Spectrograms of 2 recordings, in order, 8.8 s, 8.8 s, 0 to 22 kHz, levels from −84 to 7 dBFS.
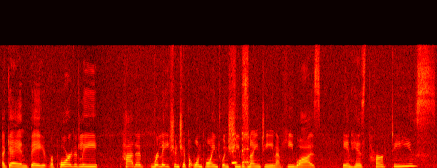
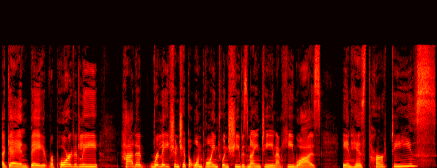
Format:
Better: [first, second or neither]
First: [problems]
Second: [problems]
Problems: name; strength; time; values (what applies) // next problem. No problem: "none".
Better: second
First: hiss; noticeable; throughout; 10 dB below the speech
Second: none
